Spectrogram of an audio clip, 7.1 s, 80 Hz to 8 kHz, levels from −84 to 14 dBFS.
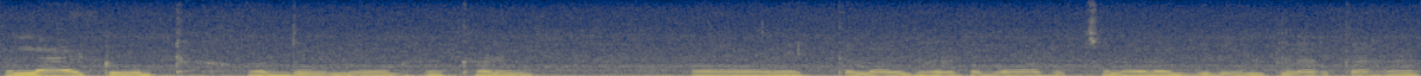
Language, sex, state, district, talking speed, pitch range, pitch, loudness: Hindi, female, Bihar, Vaishali, 170 wpm, 185-195 Hz, 185 Hz, -17 LUFS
